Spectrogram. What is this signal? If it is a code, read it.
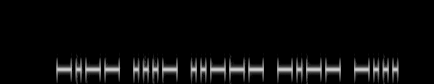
Morse code, heard as a keyed tone, about 25 wpm, 700 Hz. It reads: YV2YB
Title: DXCC-100 Call Signs - 5 Characters - Repeated 3x - 25wpm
